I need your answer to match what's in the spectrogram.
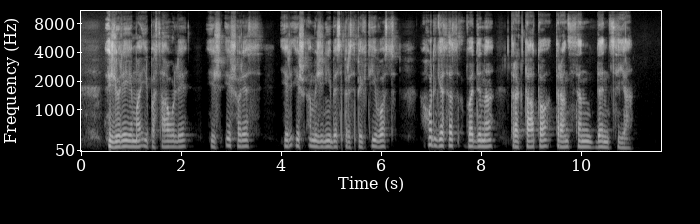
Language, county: Lithuanian, Šiauliai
